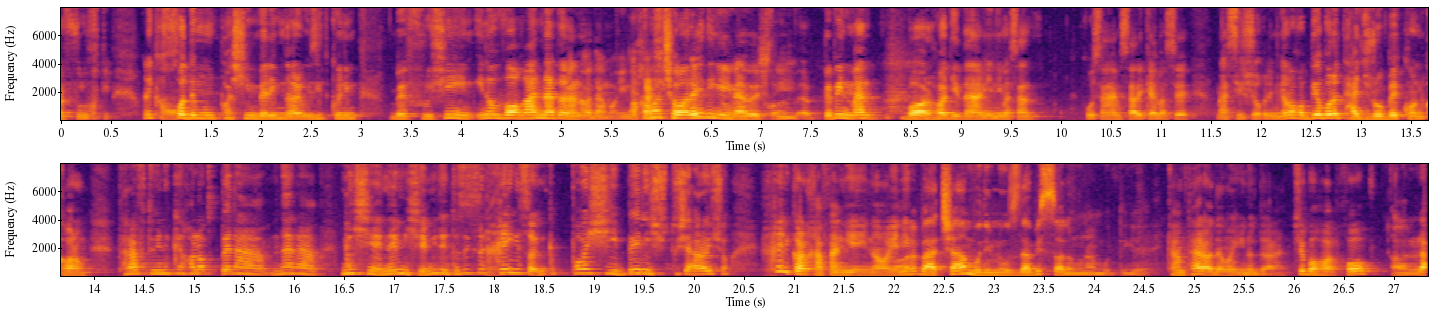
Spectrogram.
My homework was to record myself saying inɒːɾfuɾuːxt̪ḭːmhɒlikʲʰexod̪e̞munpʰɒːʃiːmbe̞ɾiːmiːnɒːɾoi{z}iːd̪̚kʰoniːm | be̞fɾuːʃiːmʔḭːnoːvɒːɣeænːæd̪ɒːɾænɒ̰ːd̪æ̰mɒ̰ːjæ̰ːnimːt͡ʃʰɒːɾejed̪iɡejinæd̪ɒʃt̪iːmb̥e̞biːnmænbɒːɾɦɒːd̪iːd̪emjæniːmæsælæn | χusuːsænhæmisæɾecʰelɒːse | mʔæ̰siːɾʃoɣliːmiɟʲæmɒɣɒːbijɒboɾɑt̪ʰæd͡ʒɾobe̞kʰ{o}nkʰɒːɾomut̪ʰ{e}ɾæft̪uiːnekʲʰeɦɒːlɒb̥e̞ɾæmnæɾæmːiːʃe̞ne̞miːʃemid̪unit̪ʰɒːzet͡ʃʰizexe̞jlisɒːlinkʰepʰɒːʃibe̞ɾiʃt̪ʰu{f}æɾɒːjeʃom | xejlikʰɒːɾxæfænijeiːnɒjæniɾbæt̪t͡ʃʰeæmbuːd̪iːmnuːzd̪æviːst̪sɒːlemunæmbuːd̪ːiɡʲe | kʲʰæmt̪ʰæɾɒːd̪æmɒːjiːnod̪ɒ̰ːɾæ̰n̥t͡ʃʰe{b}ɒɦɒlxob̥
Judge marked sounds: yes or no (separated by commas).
yes, yes, no, no, yes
